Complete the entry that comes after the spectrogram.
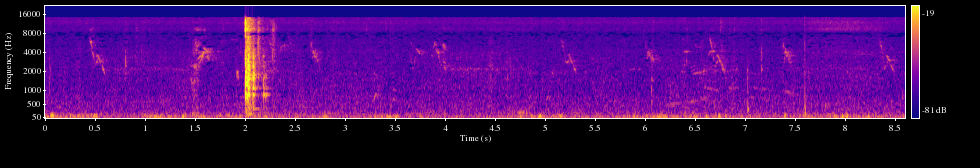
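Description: Faint, scattered short chirps of small birds, with one sharp click or knock about two seconds in.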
